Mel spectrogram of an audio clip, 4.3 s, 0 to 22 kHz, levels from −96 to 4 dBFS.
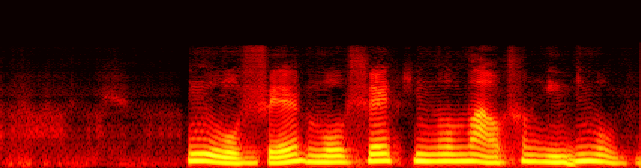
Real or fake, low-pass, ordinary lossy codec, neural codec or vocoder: fake; 7.2 kHz; none; codec, 16 kHz, 0.5 kbps, FreqCodec, larger model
